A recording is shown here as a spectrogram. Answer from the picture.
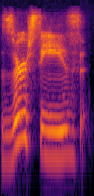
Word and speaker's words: Xerces: It's pronounced Xerces.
